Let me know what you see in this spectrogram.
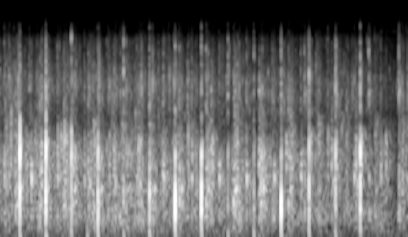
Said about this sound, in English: And so that's a lot of hard work. Let's just give a round of applause to the Lord for that.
